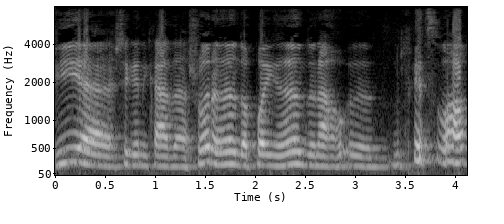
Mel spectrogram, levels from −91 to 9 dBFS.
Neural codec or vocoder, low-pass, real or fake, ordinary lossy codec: none; none; real; none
